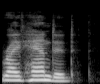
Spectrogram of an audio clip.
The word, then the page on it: right handed: American English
